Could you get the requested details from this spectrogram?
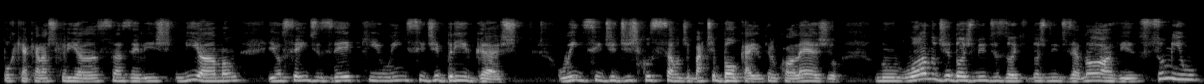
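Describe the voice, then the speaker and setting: Man, Brazilian accent, high voice, animated storyteller, emotional, middle-aged. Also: normal speed, slightly rough. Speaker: teacher, interview guest. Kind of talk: casual storytelling conversation.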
